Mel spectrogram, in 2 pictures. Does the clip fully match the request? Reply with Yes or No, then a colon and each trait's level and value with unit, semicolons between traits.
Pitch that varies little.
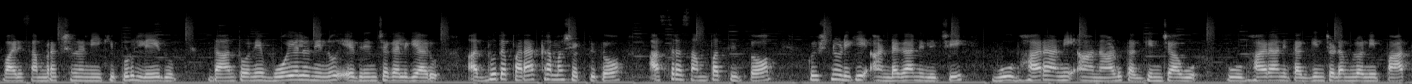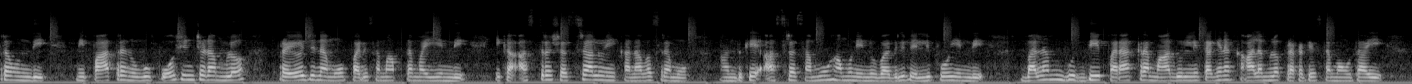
Yes: narrow, 2.2 semitones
